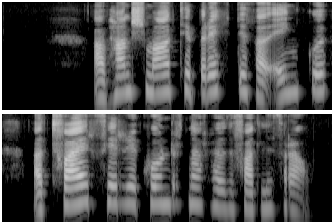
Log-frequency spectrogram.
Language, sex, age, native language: Icelandic, female, 60-69, Icelandic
